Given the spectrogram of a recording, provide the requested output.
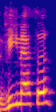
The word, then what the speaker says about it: Vanessa: I'm saying it wrong oh it's venessa like event is venessa okay venessa I'm sorry okay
